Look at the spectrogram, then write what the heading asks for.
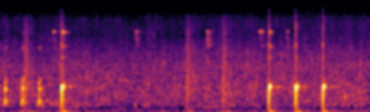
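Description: Chickens clucking in the farming video game Pumpkin Days: a few short, sharp clucks scattered across a quiet background, with a tight cluster of three near the end.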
